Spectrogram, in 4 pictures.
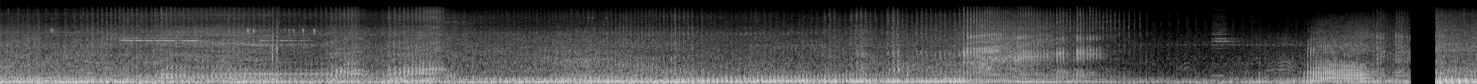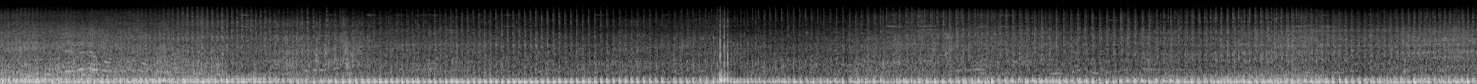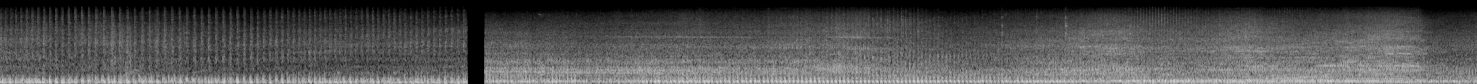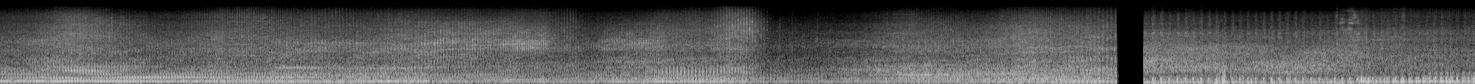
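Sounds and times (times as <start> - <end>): quad bike engines driving past: 0.0 - 59.0.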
